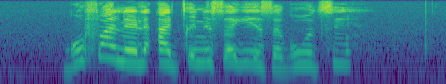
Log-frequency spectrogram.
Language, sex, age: Swati, male, 18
